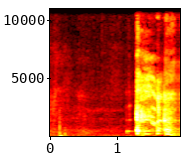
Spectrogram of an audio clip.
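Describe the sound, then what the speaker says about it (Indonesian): A single harsh cough, loud and close, after a brief quiet lead-in with faint small sounds. "Nah kayak batuk barusan,"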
